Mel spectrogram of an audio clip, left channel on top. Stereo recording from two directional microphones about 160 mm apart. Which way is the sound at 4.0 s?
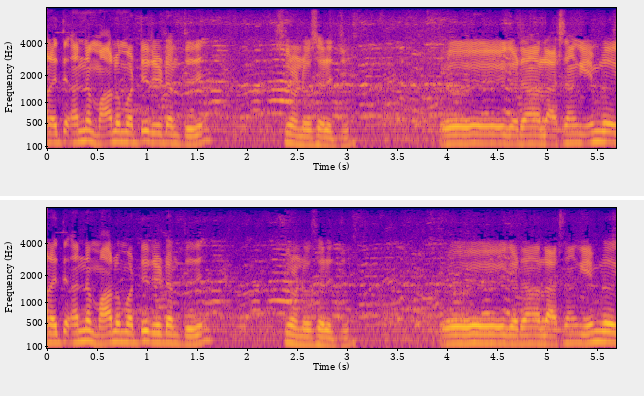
5° right (ahead or behind).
